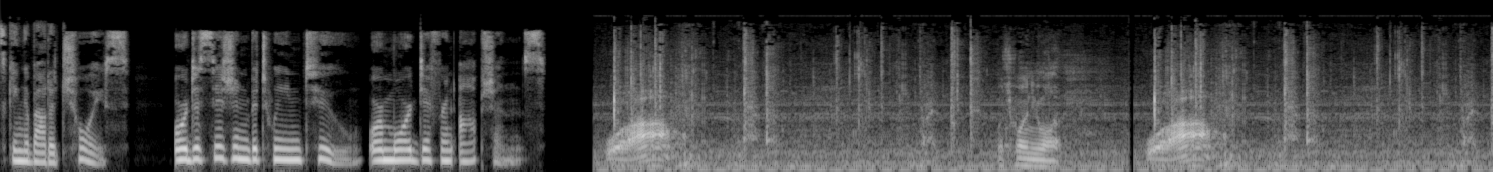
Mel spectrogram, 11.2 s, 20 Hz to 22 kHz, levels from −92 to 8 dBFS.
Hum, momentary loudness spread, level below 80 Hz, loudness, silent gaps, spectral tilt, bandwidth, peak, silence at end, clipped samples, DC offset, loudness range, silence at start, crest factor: none; 18 LU; -40 dBFS; -19 LUFS; 4.24-4.44 s; -4.5 dB/octave; 14 kHz; 0 dBFS; 0 s; under 0.1%; under 0.1%; 9 LU; 0 s; 20 dB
